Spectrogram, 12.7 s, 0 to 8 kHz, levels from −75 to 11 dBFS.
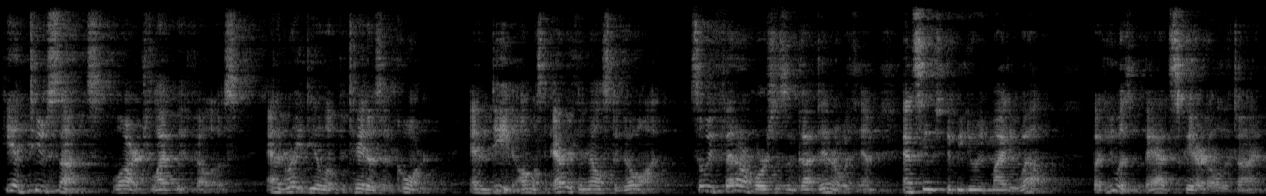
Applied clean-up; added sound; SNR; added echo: none; none; none; reverberation time 1.0 s.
